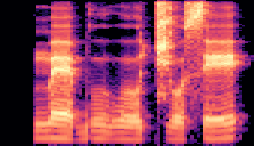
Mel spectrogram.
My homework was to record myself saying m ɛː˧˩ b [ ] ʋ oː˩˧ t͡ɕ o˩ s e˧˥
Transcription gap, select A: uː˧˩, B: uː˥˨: A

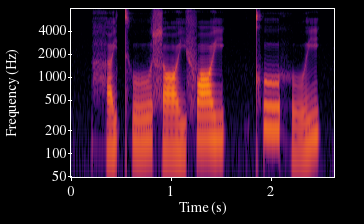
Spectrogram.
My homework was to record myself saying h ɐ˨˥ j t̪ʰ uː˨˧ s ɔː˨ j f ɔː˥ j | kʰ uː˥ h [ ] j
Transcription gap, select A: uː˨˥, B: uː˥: A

